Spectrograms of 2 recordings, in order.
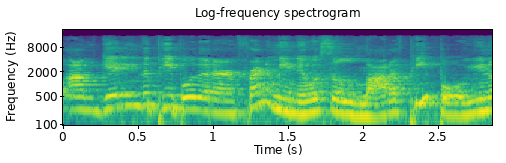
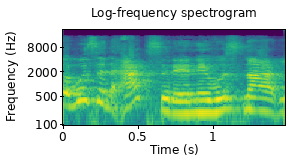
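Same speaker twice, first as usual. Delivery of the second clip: usual speaking voice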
